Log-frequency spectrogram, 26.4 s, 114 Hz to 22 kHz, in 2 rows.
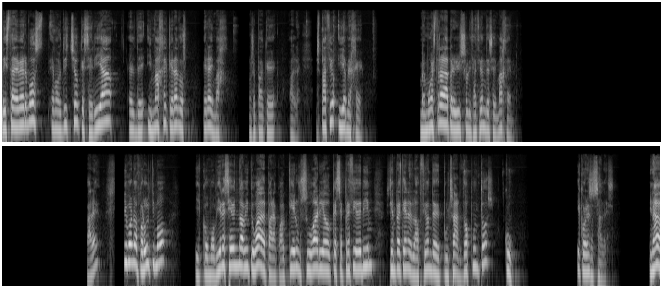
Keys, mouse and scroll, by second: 1.2 ctrl+d, 1.6 ctrl+d, 4.5 Escape, 6.0-7.2 typing, 7.3 Return, 9.4 Escape, 10.0 Escape, 11.5 j, 12.3 Escape, 12.8 Escape, 13.4 q, 14.1 Return, 15.3 Escape, 15.8 BackSpace, 22.3 shift+;, 23.1 q, 24.1 Return.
